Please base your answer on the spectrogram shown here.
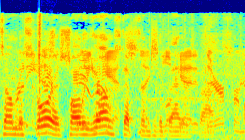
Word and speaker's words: DeJong: I know I say it wrong when I say Jong. It's Paul DeJong, but you know I just have fun with it.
